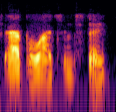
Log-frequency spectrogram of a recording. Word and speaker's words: Appalachian State: Is it Appalachian State or is it Appalachian State? Settle this debate for us. – It's Appalachian State. And up there in the mountains, if you pronounce it wrong, people do not like it.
